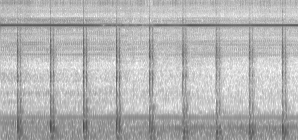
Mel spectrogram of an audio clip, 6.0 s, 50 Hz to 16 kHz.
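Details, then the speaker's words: Diesel heater restarting after running dry (E08 out-of-fuel code, tank topped off) on a 15 A lithium phosphate battery with smart charger, 12.8 V shown: sharp even dosing-pump ticks about every two-thirds second as it primes after glow plug preheat. "So you see the fuel pump is not kicked in yet, so it's still heating the chamber. Well, this indicates 12.8. There you go, there goes the fuel pump."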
